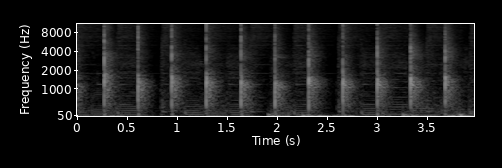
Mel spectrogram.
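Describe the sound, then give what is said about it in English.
Polite, measured Wimbledon-style tennis clapping in a steady rhythm, about a dozen crisp claps from what sounds like a small group, moderately loud, with no voices. “A Wimbledon tennis clap.”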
